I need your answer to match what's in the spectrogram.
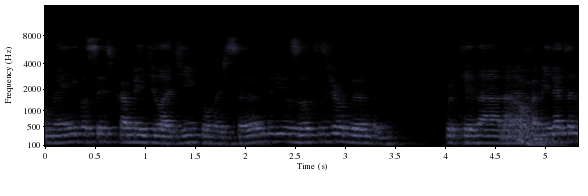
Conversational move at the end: listening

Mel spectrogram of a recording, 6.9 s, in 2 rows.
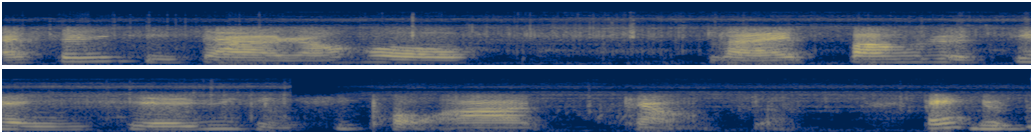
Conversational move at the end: listening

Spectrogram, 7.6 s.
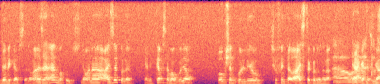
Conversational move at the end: taking over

